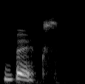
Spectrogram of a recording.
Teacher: So for example, in the case of books, the K here is voiceless. So in this case of this plural, the S sound, it's going to be voiceless as well. That is why it's books, because the K is affecting the second element, the second sound.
